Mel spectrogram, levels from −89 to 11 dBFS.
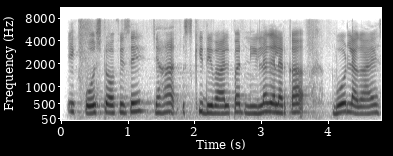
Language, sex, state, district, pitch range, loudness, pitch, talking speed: Hindi, female, Chhattisgarh, Bilaspur, 220-250 Hz, -14 LUFS, 230 Hz, 175 wpm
